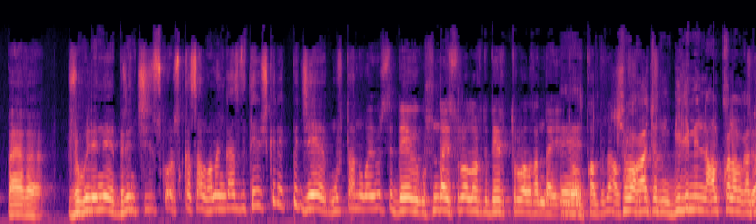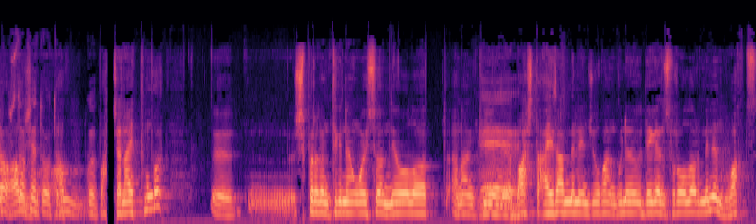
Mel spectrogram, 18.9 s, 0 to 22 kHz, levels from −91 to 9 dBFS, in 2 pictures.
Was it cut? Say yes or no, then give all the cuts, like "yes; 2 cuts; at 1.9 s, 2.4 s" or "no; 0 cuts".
yes; 1 cut; at 10.8 s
